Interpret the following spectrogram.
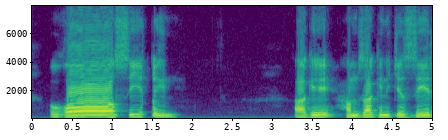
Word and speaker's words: غاسق: اس کے ہجے یوں کریں گے غائن الف زبر غا سین زیر سی غاسی قاف دو زیر قین غاسقین.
